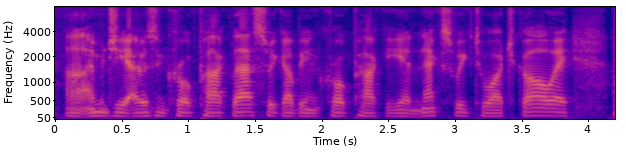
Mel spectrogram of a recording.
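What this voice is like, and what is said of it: American accent. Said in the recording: “my American accent might belie it a little bit”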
